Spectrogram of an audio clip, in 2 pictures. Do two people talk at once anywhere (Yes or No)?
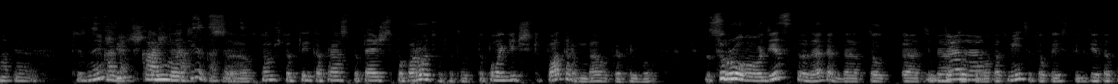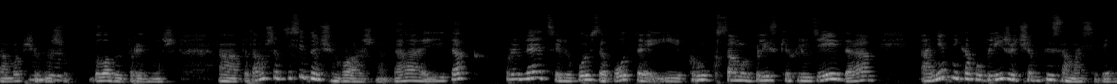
Yes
